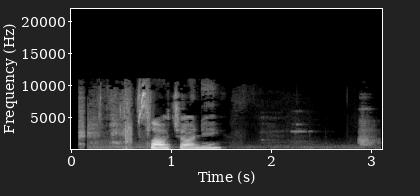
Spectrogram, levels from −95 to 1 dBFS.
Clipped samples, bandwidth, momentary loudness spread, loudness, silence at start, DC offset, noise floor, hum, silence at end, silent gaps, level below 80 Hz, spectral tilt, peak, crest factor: under 0.1%; 11.5 kHz; 23 LU; -22 LUFS; 0.1 s; under 0.1%; -62 dBFS; none; 0.15 s; none; -82 dBFS; -2.5 dB/octave; -2 dBFS; 22 dB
